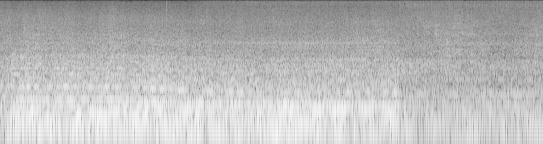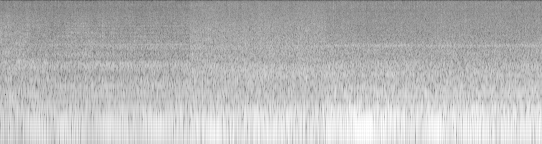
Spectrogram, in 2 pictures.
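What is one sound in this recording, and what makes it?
Aircraft engines drone loudly and steadily.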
